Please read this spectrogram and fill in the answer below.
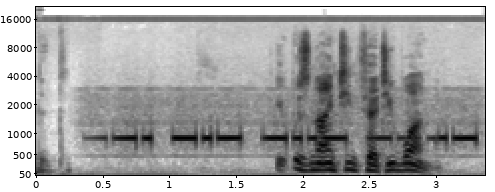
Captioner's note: morse code beeping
